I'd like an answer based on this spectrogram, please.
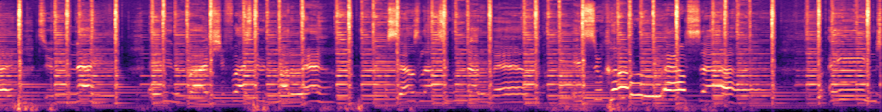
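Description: A man singing a slow melody while strumming an acoustic guitar, played live.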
